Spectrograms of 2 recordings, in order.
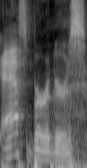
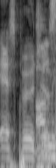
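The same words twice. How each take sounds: First: The word is pronounced the American way. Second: The word is pronounced the local way. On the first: This is how Americans say the name. "The Americans say Asperger's" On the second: This is how people here say the name. "here we say Asperger's"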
